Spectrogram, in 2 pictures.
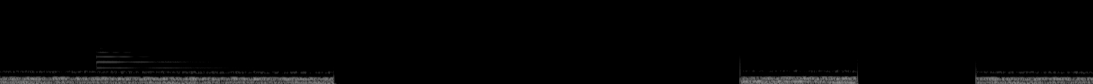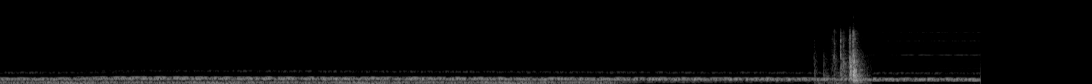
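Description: Low, dark game music drones steadily, cutting out now and then.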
